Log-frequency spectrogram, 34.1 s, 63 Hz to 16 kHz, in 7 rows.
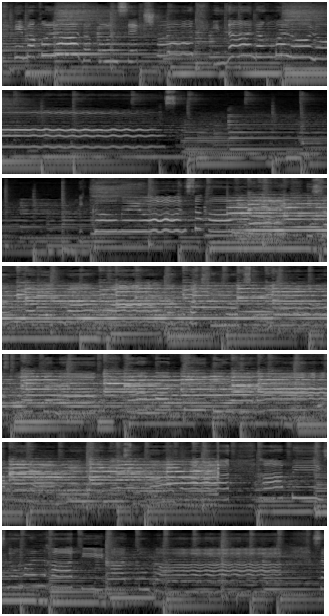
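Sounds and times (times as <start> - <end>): slow melody of held notes: 13.0 - 28.1.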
